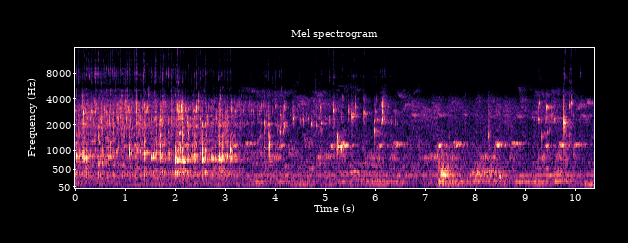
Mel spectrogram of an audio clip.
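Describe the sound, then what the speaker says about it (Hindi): Full cream milk pours steadily into a mixer jar, a continuous liquid splash and trickle lasting throughout, fairly close and moderately loud with faint kitchen background. "आइए अब हम इसमें डालते हैं ये दूध, फुल क्रीम दूध 2 कप जो हमने लिया था।"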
